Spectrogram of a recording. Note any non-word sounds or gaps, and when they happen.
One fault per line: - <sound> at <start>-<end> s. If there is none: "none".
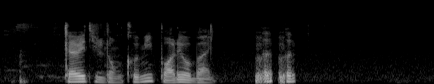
- laugh at 2.6-3.0 s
